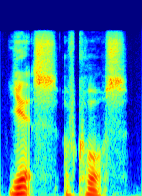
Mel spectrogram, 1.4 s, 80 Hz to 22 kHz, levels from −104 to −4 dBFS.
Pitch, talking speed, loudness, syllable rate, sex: 105 Hz, 125 wpm, -20 LUFS, 3.6 syllables/s, male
